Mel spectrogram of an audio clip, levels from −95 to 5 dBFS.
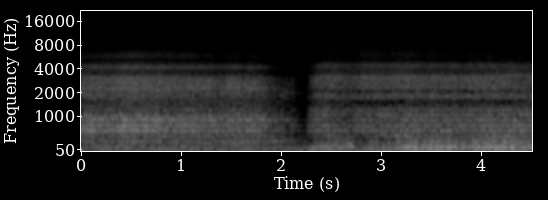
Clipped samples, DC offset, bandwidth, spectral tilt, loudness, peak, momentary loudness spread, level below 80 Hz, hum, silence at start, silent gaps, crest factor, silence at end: under 0.1%; under 0.1%; 10 kHz; -6 dB/octave; -49 LUFS; -32 dBFS; 8 LU; -58 dBFS; none; 0 s; none; 16 dB; 0 s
